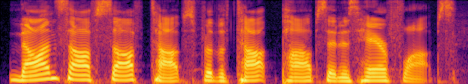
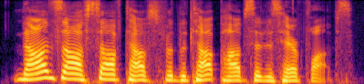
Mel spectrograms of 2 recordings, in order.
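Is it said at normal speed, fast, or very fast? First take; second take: fast; very fast. First: It is said fast. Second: It is said very fast.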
